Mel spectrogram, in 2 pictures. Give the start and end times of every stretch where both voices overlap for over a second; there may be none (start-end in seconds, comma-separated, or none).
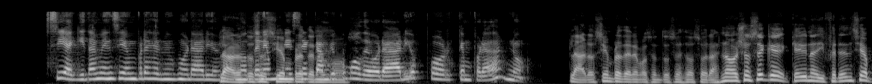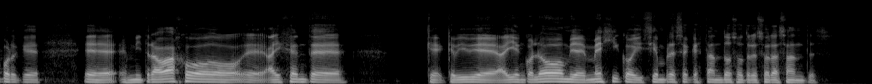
2.2-3.7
